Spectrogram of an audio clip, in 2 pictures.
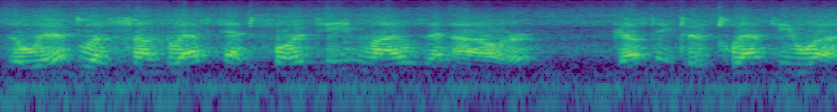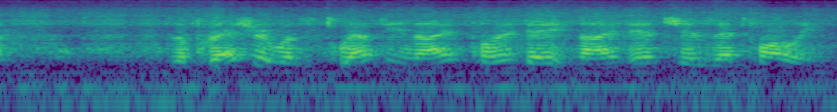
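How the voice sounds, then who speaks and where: A man's voice: mid-range voice, moderate pace, dull audio. Synthetic male weather radio announcer through noisy radio. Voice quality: synthetic text-to-speech voice. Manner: flat, formal, segmented reading. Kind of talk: scripted weather report readout.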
